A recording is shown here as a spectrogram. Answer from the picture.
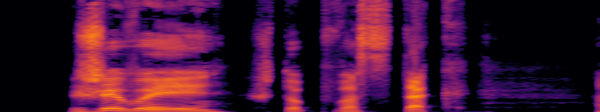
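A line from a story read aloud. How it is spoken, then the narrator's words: Relieved exhale. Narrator (Russian): облегченно выдохнула Светлана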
